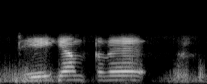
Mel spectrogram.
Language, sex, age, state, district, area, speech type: Santali, male, 18-30, Jharkhand, Pakur, rural, conversation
